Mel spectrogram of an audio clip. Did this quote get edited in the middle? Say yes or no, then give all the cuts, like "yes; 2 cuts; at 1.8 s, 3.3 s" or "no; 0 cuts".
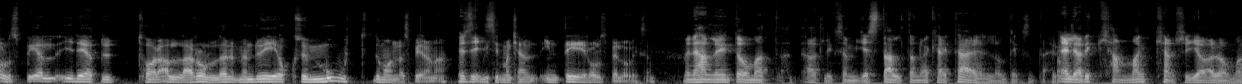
yes; 2 cuts; at 8.0 s, 10.6 s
